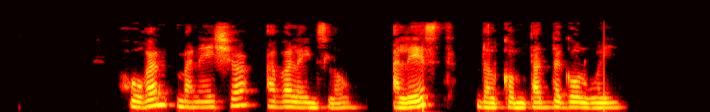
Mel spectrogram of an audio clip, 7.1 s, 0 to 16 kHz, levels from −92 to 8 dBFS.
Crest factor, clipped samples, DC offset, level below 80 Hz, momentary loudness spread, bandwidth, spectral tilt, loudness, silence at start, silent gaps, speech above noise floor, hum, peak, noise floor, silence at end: 18 dB; under 0.1%; under 0.1%; -54 dBFS; 10 LU; 7.6 kHz; -5 dB/octave; -21 LUFS; 1.2 s; none; over 70 dB; none; -4 dBFS; under -90 dBFS; 0.9 s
